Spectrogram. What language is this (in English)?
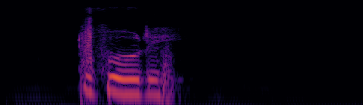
Tem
